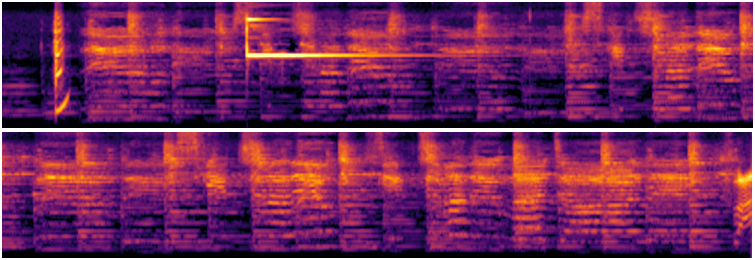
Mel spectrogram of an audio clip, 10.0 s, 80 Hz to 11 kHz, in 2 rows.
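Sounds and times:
cheerful background music: 0.0 - 10.0
bright bell ding: 1.6 - 2.5.

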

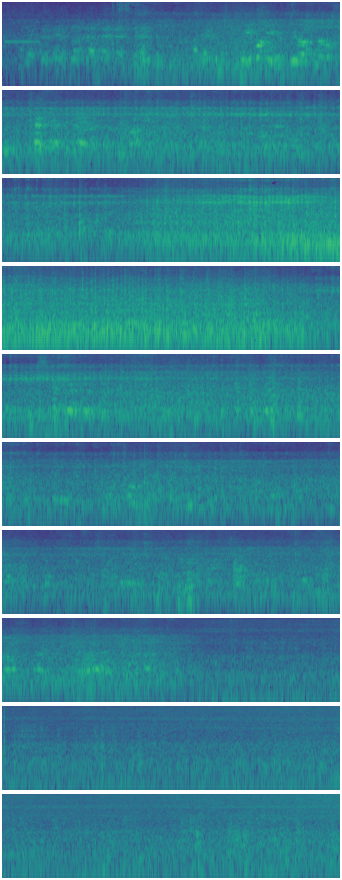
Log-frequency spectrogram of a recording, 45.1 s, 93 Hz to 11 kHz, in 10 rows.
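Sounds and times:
model steam locomotive running: 0.0 - 45.0
steady steam hiss: 0.0 - 45.0.

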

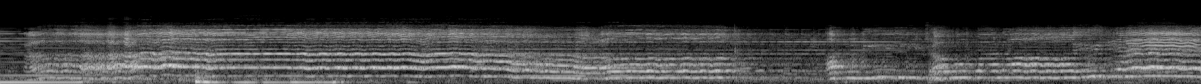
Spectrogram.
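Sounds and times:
harmonium: 0.0 - 12.0.

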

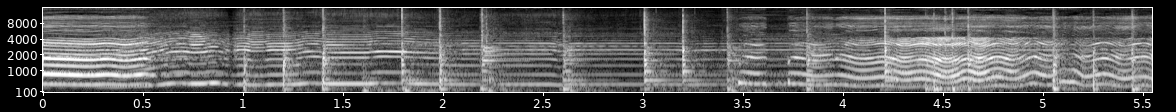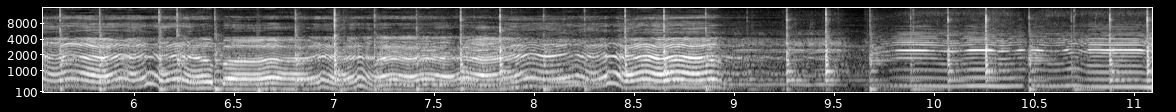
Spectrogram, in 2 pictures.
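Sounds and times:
violin accompaniment: 0.0 - 11.0
hand drum strokes: 1.2 - 11.0.

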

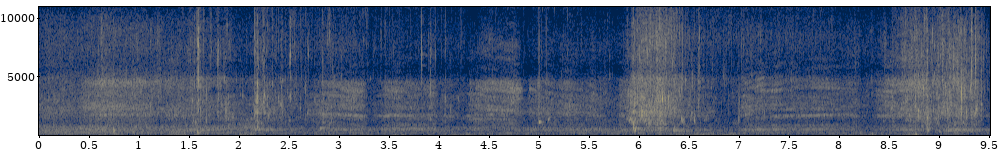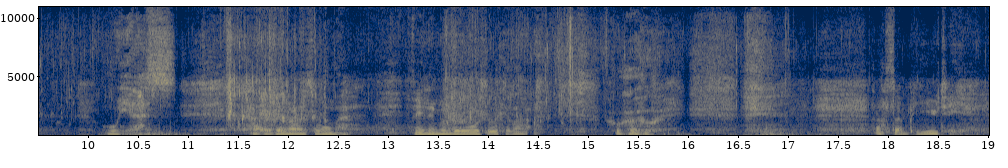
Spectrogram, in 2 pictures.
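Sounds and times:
water sloshing and splashing: 0.0 - 10.4, 11.0 - 15.6.

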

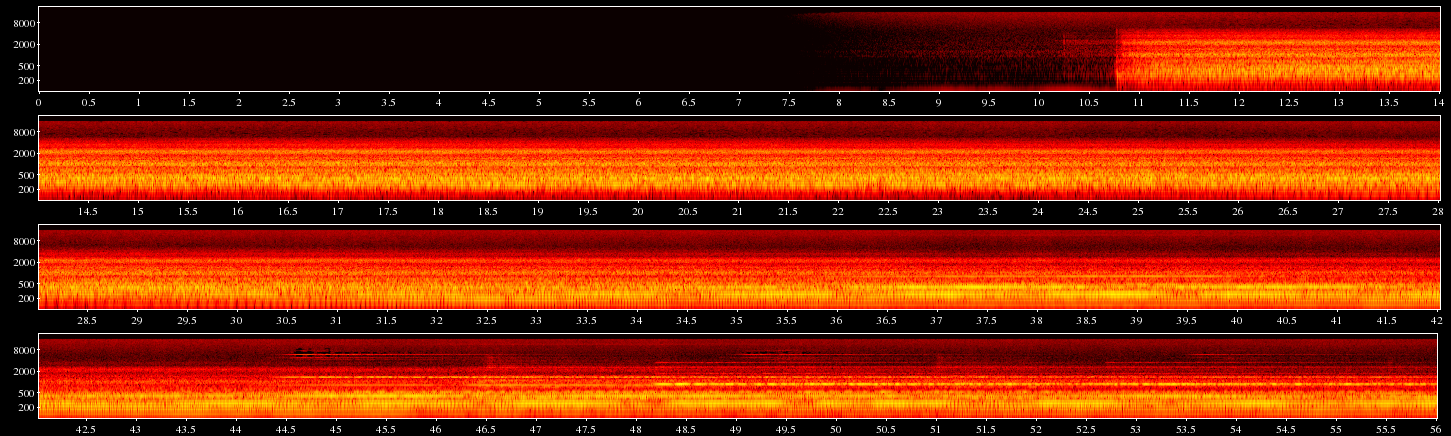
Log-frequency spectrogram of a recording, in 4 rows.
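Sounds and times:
steady low synth notes: 8.7 - 56.0
sustained metallic drone: 8.8 - 56.0.

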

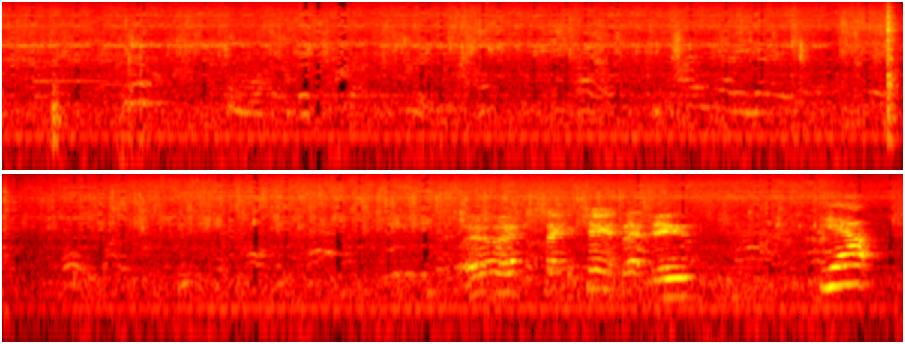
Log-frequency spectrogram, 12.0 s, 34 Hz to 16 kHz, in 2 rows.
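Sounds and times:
dishes washed by hand: 0.0 - 12.0
faucet running: 0.0 - 12.0.

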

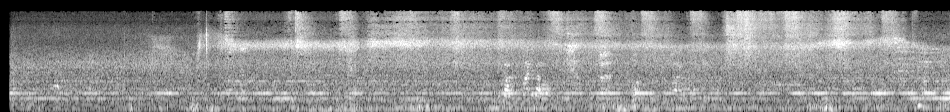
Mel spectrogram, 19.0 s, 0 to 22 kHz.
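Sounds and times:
industrial machinery rumble: 0.2 - 19.0.

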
